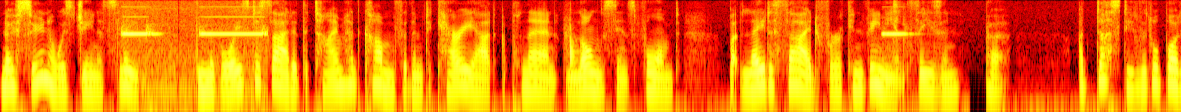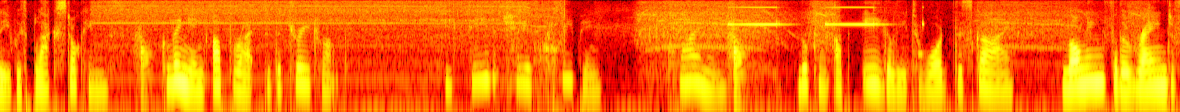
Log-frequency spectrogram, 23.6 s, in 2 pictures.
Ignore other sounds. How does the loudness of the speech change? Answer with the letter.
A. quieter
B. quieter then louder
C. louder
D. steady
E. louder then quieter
B.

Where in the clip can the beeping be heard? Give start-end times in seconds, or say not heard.
1.1-2.7, 8.8-9.2, 19.1-21.1.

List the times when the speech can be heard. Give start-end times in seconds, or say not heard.
0.0-23.5.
